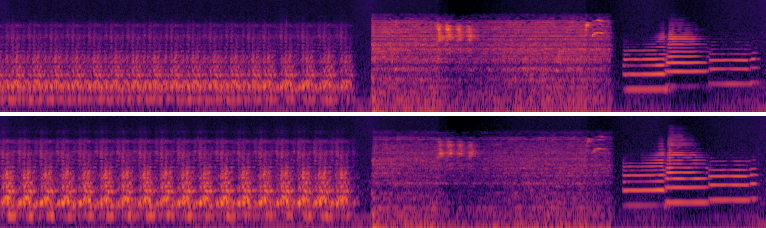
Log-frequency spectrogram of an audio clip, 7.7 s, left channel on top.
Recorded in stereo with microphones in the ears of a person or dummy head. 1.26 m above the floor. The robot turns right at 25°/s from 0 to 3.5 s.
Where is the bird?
80° left, 1.5 m.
